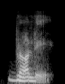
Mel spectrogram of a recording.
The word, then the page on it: brolly: Indian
